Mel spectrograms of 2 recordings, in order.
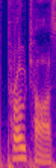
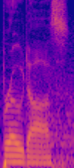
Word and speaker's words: Protoss: It's protos, by the way, not bros.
